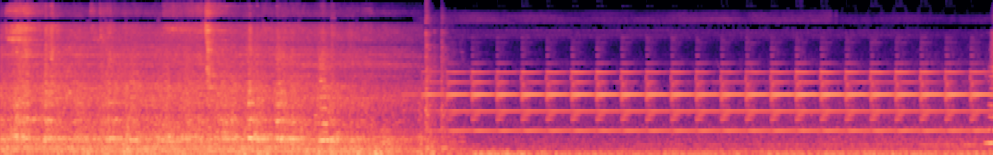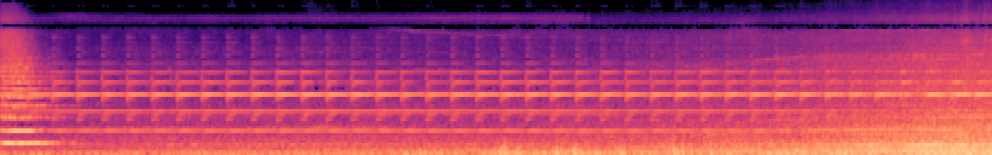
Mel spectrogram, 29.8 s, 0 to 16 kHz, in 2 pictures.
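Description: Hopper wagons of a freight train roll past with clickety-clack of the wheels; then level-crossing bells ring steadily in a pulsing pattern. About halfway through a diesel locomotive's horn sounds once, briefly, and near the end the low rumble of Pacific National 82 class diesel locomotive 8203 grows loud as it reaches the crossing.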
